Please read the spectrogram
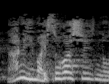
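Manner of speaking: mock-sharp wife, high and loud; sharp, strong tone. Busy wife answering husband's repeated calls, in an exaggerated strong tone. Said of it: "強い口調に聞こえた".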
